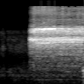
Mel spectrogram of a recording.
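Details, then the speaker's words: Sudden high steady whine of a surgical power drill drilling central and concentric holes for locking screws while fixing the patella over the reshaped femoral condyles, during a through-knee amputation in a male patient with CRPS. "put one central drill and two concentric drills."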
